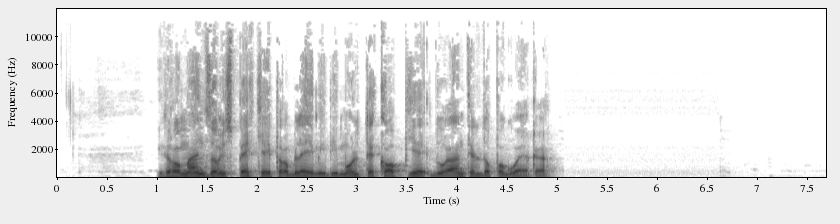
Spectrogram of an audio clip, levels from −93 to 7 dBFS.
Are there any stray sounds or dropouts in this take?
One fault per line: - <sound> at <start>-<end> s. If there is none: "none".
none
